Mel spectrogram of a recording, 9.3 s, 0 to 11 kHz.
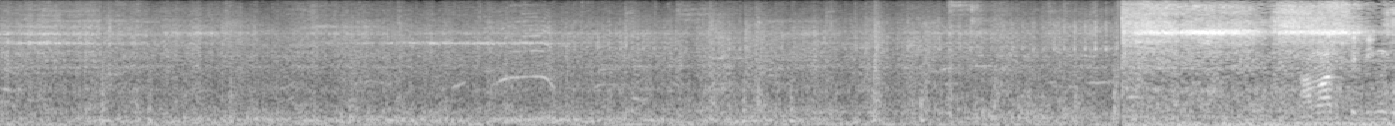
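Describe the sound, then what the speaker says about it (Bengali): The Capital Express pulling into Alipurduar Junction, heard from inside the train as a loud continuous rumble and clatter, with a sharper, brighter burst of wheel and track noise near the end. "দেখা যাক 4:43-এ আলিপুরদুয়ার জংশনে ঢুকতে পারে কিনা ট্রেনটা।"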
